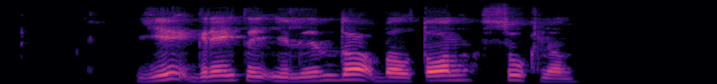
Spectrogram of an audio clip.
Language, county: Lithuanian, Vilnius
